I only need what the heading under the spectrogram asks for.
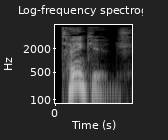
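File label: "tankage", British English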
